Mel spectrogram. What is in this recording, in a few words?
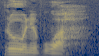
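"runy bgwa", San Lucas Quiaviní Zapotec; ties a knot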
